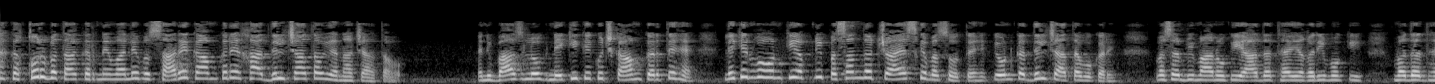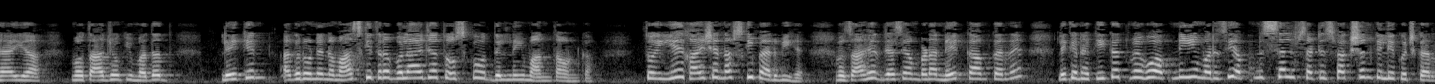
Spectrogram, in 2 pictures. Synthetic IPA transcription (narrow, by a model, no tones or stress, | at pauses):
ɦkaqʊɾbɐt̪akɐɾneʋaːleʋosaːɾekaːmkɐɾẽxaːd̪ɪlt͡ʃaːɦt̪aɦojanɐt͡ʃaːɦt̪a̰ɦo̰ː | jaːnibaːzloːɡneːkikekʊt͡ʃʰkaːmkɐɾt̪eɦɛ̃ːleːkɪnʋoʊnkiɐpnipɐsə̃nd̪ɔːɾt͡ʃaːjskebɐsɦoːt̪eɦɛ̃keʊnkad̪ɪlt͡ʃaːɦt̪aɦɛʋokɐɾẽːmɐslɐbiːmaːɾõkiaːd̪ət̪ɦɛjaɣɐɾiːbõkimɐd̪əd̪ɦɛjamɔːt̪aːd͡ʒõkimɐd̪əd̪ | leːkɪnɐɡəɾʊnɦẽnɐmaːzkit̪ɐɾəfbʊlaːjad͡ʒaːet̪oʊskod̪ɪlnɐɦĩmãːnt̪aʊnkaː | t̪oːjexaːɦɪʃenɐfskipɛːɾbiɦɛːbɐzaːɦɪɾd͡ʒɛːseɦɐ̃mbɐɽaneːkːaːmkɐɾːeɦɛ̃leːkɪnɦɐkiːkət̪mẽʋoɐpniɦimɐɾziɐpnisɛlfsɛːʈɪsfɛːkʃənkeliekʊt͡ʃʰkɐɾː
